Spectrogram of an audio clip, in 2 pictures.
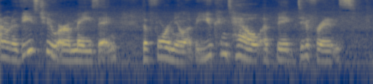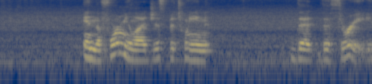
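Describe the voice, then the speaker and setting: Against noticeable background noise, a woman with a fairly low pitch speaks at a moderate pace with ordinary pitch variation and long, frequent pauses. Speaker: beauty vlogger. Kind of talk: casual talk to camera, product review.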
